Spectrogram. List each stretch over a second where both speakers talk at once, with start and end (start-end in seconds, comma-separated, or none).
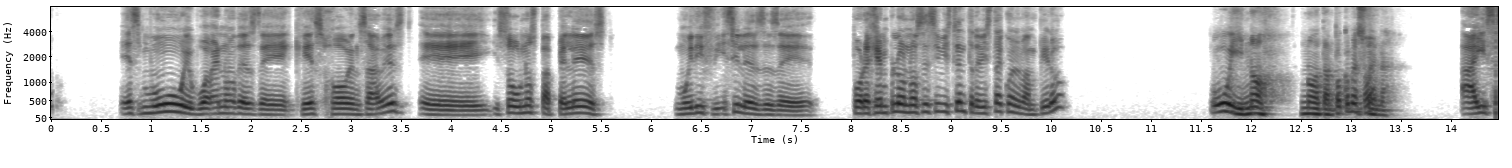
none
